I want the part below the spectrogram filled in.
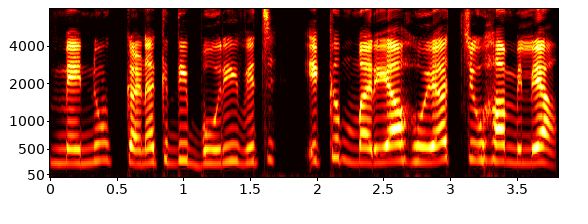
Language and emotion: Punjabi, disgusted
